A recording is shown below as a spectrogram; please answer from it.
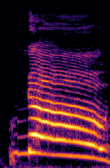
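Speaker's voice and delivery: high, loud refusal; crowd yell. Acted. Crowd answering Pipsqueak, yelled. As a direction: yell back as one crowd. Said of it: "the crowd yelled".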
